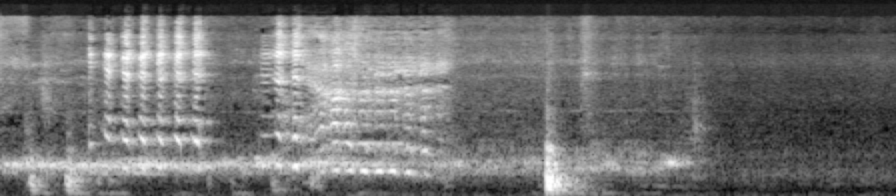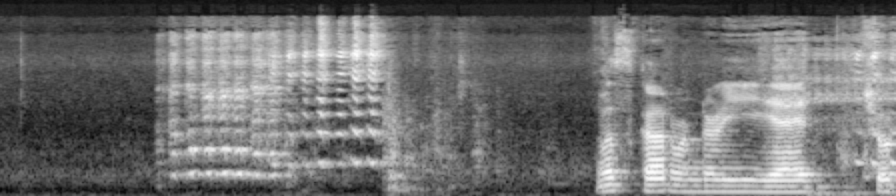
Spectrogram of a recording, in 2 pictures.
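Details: Small goat kids raised at home in Shirvane near Dapoli in Konkan, India, bleating with quavering, nasal calls of one to three seconds, separated by quiet gaps and a sharp knock; people talk nearby.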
